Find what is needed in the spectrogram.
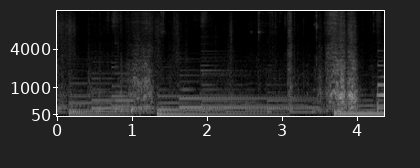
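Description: Background music, with a handbag's zipper pulled briefly near the end, the loudest sound here, and a shorter rubbing of the bag's material about a second in.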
